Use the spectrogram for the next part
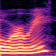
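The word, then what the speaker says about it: Werwie: And then you've got the screenwriter, Michael Weary. Am I saying that right? – Yeah, Michael Weary.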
